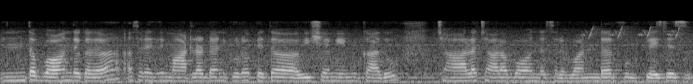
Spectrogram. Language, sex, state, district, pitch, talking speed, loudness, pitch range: Telugu, female, Andhra Pradesh, Srikakulam, 165 Hz, 140 wpm, -19 LUFS, 160-175 Hz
